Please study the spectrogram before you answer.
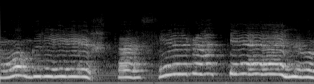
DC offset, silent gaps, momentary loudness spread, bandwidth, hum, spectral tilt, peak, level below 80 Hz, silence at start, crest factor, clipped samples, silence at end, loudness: under 0.1%; none; 6 LU; 8.2 kHz; none; -6 dB/octave; -6 dBFS; -40 dBFS; 0 s; 12 dB; under 0.1%; 0 s; -18 LUFS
